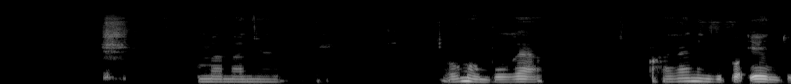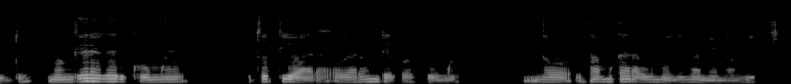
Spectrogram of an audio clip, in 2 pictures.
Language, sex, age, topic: Oshiwambo, male, 18-24, agriculture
